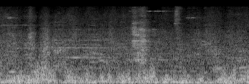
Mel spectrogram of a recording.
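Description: Steady low rumble of passing street traffic, with a brief hiss about one and a half seconds in.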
